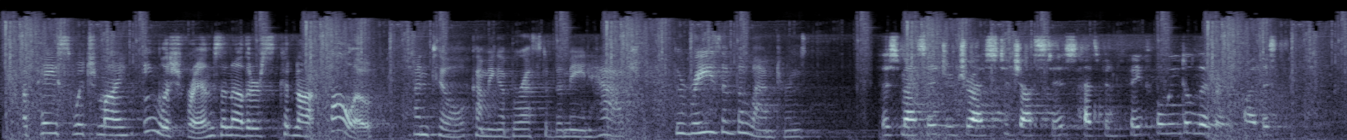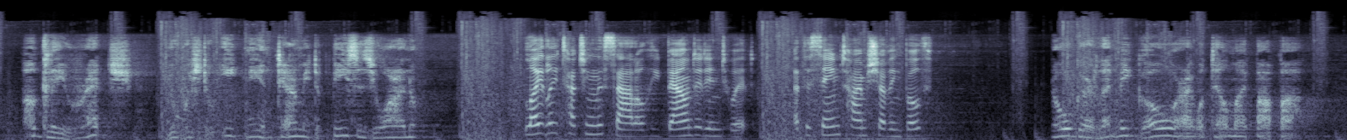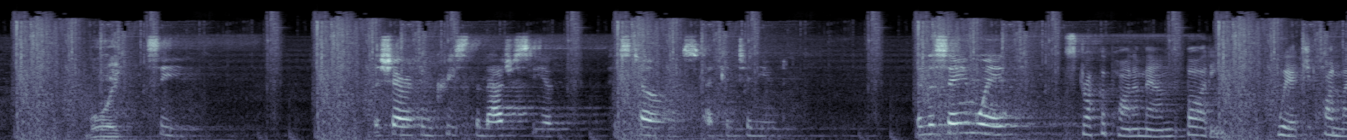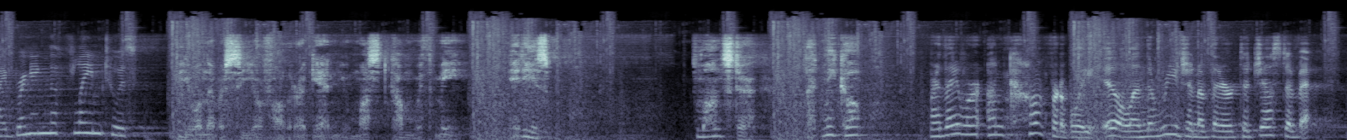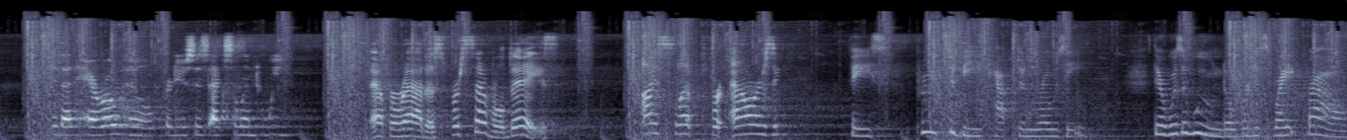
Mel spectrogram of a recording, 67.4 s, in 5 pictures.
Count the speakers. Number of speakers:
5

